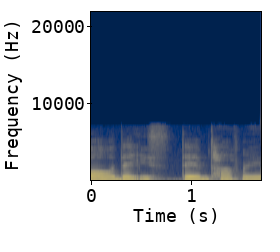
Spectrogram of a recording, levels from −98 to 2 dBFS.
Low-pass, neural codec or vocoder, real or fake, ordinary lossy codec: 7.2 kHz; none; real; none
